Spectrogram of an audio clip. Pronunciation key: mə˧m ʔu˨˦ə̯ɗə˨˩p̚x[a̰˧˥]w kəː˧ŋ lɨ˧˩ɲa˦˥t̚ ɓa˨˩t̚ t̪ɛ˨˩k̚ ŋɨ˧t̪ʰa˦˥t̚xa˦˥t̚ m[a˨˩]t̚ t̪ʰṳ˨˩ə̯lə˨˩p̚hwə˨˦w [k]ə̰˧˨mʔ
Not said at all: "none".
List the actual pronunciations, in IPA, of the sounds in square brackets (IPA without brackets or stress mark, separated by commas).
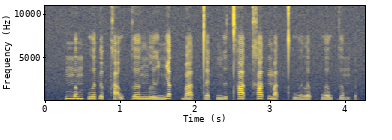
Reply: a̰˧˥, a˨˩, k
